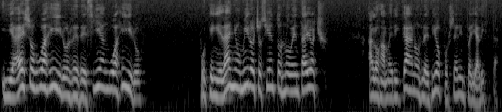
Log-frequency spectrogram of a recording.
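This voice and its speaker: A man's voice: sits high, animated, normal speed, warm tone. A Cuban man preaching a sermon, telling stories in a folksy way with humorous asides. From Cuba.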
